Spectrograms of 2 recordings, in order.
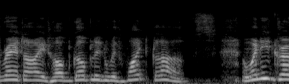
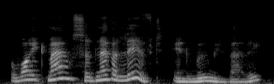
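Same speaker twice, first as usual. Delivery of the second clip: ordinary delivery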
